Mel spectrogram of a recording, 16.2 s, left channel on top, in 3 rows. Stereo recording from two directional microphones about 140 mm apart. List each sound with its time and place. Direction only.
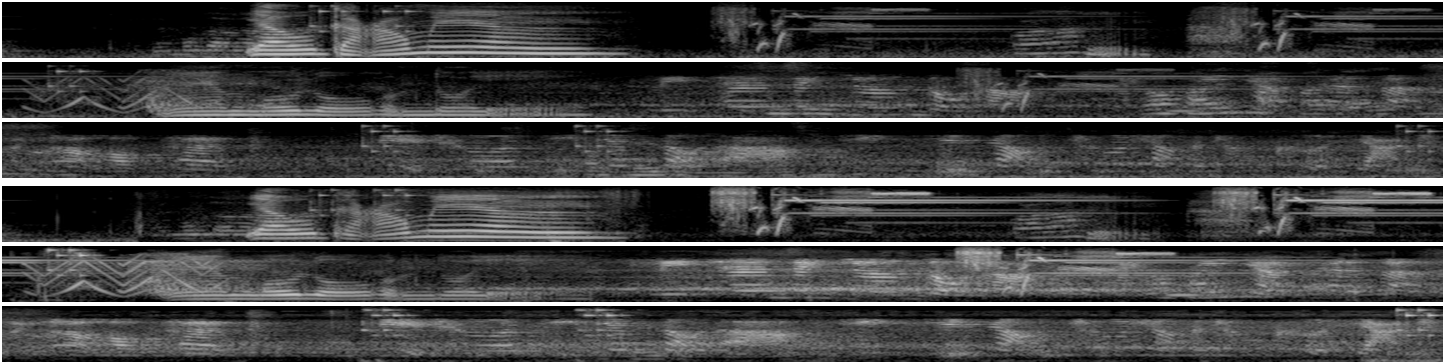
0.9 s speech: 25° left (ahead or behind)
1.5 s speech: centre (ahead or behind)
2.6 s a sound: 15° right (ahead or behind)
4.5 s boing: 10° right (ahead or behind)
6.1 s speech: centre (ahead or behind)
7.9 s music: 10° right (ahead or behind)
12.1 s a sound: 10° right (ahead or behind)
